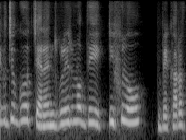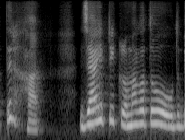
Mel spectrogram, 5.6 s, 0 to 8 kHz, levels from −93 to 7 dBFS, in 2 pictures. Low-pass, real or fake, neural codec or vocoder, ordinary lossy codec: none; fake; codec, 16 kHz, about 1 kbps, DyCAST, with the encoder's durations; none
